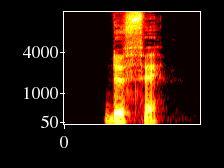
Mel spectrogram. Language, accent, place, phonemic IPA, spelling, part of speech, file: French, France, Lyon, /də fɛ(t)/, de fait, prepositional phrase / adverb, LL-Q150 (fra)-de fait.wav
- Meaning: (prepositional phrase) de facto (according to actual practice); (adverb) indeed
